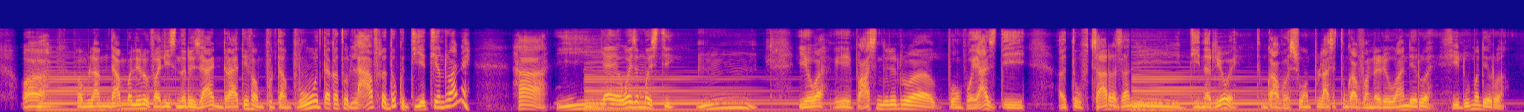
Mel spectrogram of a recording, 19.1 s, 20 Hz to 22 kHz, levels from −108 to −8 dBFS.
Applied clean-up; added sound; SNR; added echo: none; Acoustic guitar; 11 dB; none.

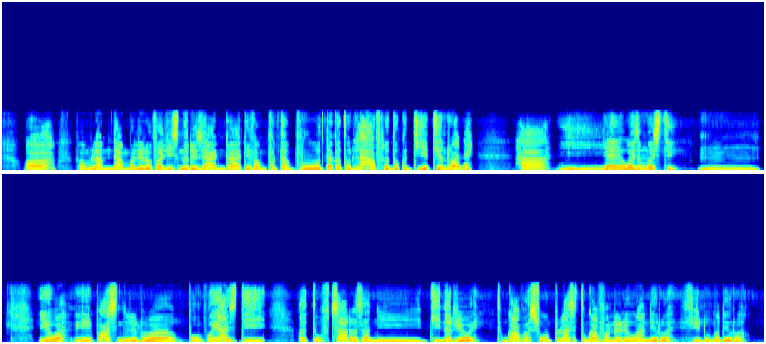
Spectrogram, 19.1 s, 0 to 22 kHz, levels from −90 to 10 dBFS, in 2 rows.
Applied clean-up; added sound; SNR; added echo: none; none; none; none.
